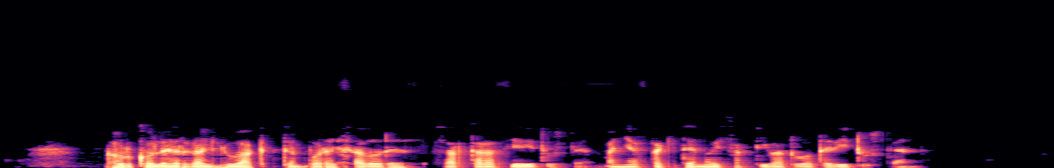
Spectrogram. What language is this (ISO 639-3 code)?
eus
